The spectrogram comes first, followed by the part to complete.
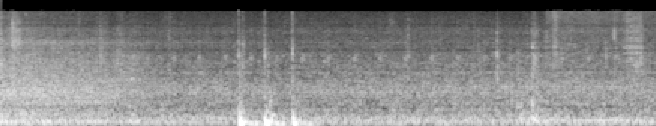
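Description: SUV engine idling with a steady low hum, and a couple of dull low thumps about one and a half seconds in.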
